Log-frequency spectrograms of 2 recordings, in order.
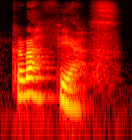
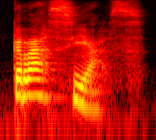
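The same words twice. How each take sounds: First: The middle consonant is a th sound. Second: The middle consonant is an s sound. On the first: This is how it is said in Europe. "The th" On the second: This is how it is said in Latin America. "you drop the th and it becomes s"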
